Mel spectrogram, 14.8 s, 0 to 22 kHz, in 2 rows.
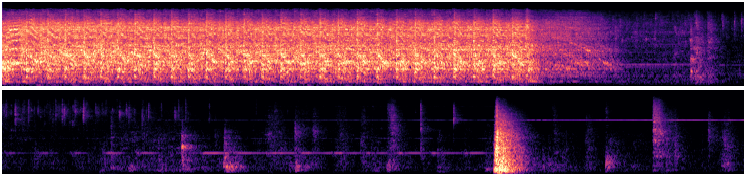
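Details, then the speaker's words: Cranking with harsh, loud sputter for about five seconds, then near silence as the engine dies; first start of a rebuilt 500hp SRT-4 (built bottom end and head, AGP Zeta 2.8 turbo) after adding oil and coolant, fails because the fuel feed line to the regulator was disconnected. "that can't be good spitting out something wow the fuel feed line to the regulator it's not even connected"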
